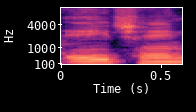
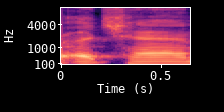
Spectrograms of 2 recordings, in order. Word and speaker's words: Achane: and we got Devon a chain guys or a Chan right they the he requested that we pronounce it at Chan so Devon a Chan or a Chan he outstands monster guys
